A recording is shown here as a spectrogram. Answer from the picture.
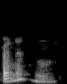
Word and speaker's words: Wegener: esto es Alfred Wegener, me parece que se pronuncia Wegener, creo que era alemán, entonces no sé si lo pronuncio bien.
